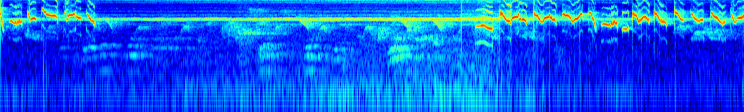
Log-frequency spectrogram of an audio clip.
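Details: Japanese white-eye in líu đấu contest training gives brief bursts of high twisting chirps. A quieter stretch carries soft background sounds and a steady faint tone, then the rapid chattering notes resume.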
